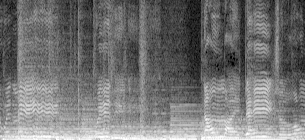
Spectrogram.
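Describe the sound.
An introspective pop song backed by guitar and piano that shifts between moods and tempos. Layered melodic lines play over a steady low bass, then the music breaks briefly and returns fuller.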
